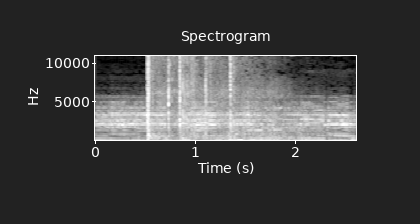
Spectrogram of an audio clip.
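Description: Explosive blasts in a Dutch Miller Kia car dealership commercial featuring a 2014 Kia Forte, heard as a sharp loud onset followed by several crackling bursts over a dense rumbling wash that lingers.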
